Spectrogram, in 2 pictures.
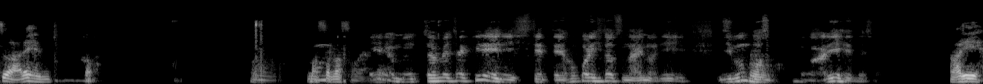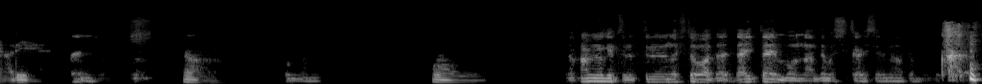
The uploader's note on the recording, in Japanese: ZOOMで収録分から切り出し。エコーだいぶ解消しました。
